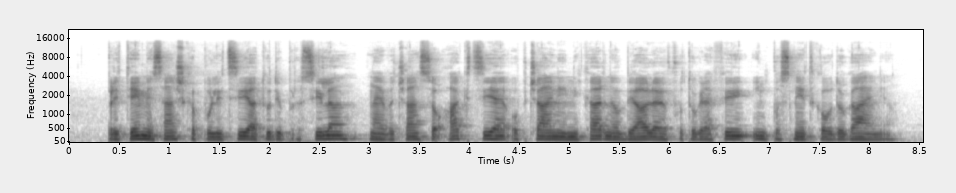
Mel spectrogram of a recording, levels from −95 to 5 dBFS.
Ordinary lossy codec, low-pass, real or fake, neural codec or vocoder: none; 14.4 kHz; real; none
